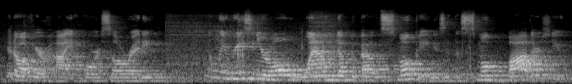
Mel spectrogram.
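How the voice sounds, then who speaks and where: A woman's voice: fairly low pitch, lively intonation, brisk, lightly acted. A woman acting in a staged play reading as a scornful alter ego, blunt, sarcastic and belittling. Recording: echoey hall with background noise.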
